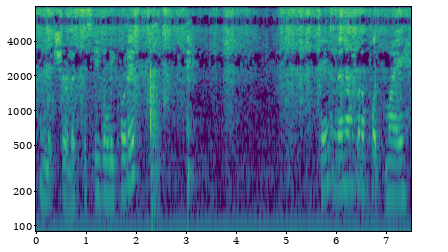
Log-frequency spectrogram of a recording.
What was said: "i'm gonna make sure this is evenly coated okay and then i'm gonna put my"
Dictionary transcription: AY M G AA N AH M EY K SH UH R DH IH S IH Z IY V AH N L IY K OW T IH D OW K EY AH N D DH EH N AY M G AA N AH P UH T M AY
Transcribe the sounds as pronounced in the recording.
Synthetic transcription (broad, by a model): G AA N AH M EY K SH UH R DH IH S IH S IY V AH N L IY K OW T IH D OW K EY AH N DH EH N AY M G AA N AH P UH T M AY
